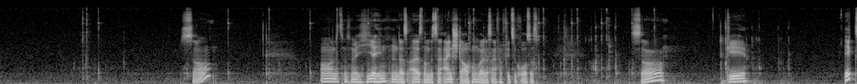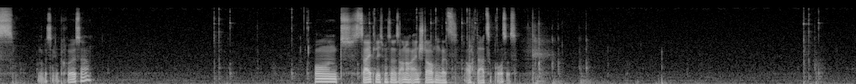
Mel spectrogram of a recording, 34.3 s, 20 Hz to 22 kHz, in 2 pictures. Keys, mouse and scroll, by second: 2.0-4.0 middle drag, 4.0-4.3 scroll up 1, 4.6 middle click, 5.5-6.2 scroll down 4, 6.2 middle click, 6.8-7.2 scroll up 2, 7.4-9.4 middle drag, 9.4 right click, 10.2 alt+shift+right click, 10.8 right click, 11.5 alt+shift+right click, 12.1 shift+right click, 12.4 scroll down 3, 12.7-14.5 middle drag, 14.5 g, 21.8-24.6 middle drag, 24.6 right click, 25.0 middle click, 25.8 shift+right click, 26.1 shift+right click, 26.4 shift+right click, 26.7-27.9 middle drag, 27.9 g, 33.6-34.2 middle drag.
